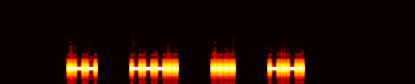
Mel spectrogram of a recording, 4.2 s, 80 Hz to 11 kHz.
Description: Morse code, heard as a keyed tone, about 38 wpm, spaced as for 18 wpm, 700 Hz. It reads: W8HC
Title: USA Call Signs - 4x Character Spacing - 40wpm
